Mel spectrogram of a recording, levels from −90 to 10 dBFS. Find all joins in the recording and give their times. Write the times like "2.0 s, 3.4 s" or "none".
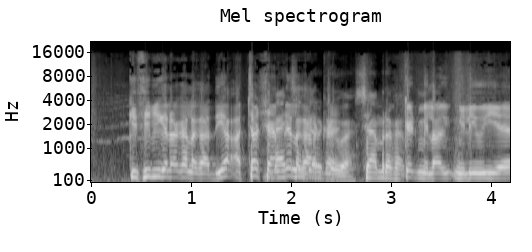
3.1 s

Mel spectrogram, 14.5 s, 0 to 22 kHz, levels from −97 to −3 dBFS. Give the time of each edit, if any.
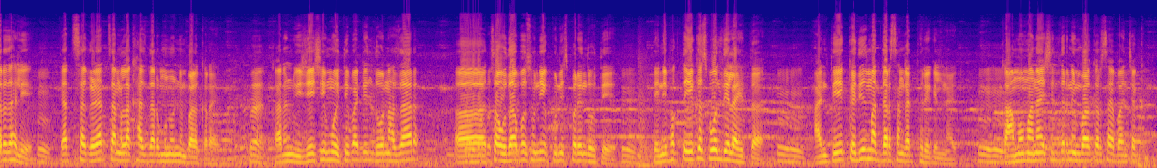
none

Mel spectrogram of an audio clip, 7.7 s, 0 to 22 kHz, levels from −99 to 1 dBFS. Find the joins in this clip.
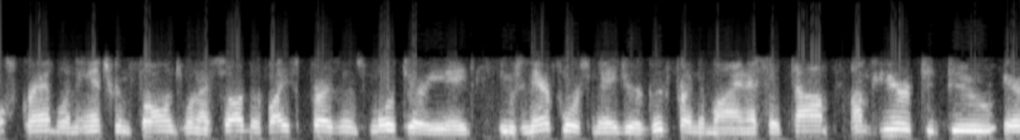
3.6 s, 6.3 s

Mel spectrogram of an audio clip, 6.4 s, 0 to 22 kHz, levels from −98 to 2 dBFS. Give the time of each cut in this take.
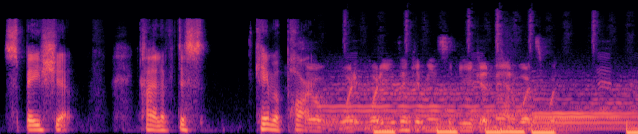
3.1 s

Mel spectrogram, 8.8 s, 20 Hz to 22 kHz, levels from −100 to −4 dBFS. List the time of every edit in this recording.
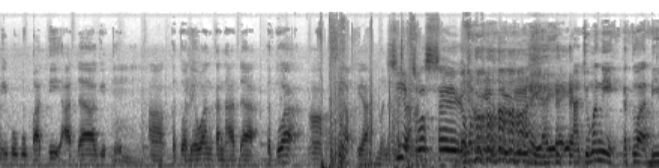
7.7 s

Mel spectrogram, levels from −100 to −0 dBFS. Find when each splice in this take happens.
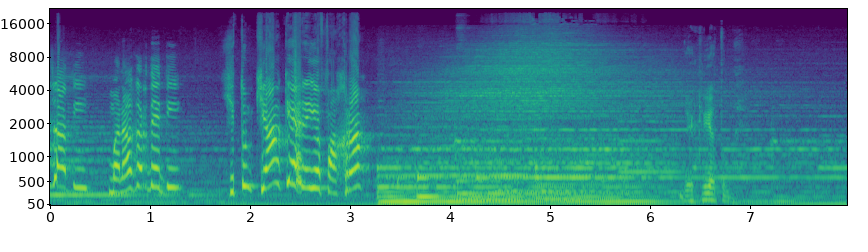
none

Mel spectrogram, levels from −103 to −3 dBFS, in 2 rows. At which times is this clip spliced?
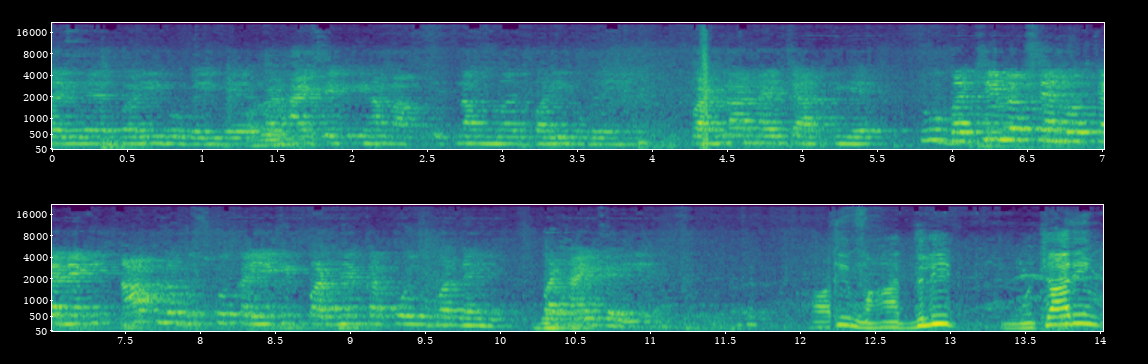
12.2 s

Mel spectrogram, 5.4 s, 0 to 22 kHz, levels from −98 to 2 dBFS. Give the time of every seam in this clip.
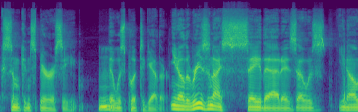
2.5 s

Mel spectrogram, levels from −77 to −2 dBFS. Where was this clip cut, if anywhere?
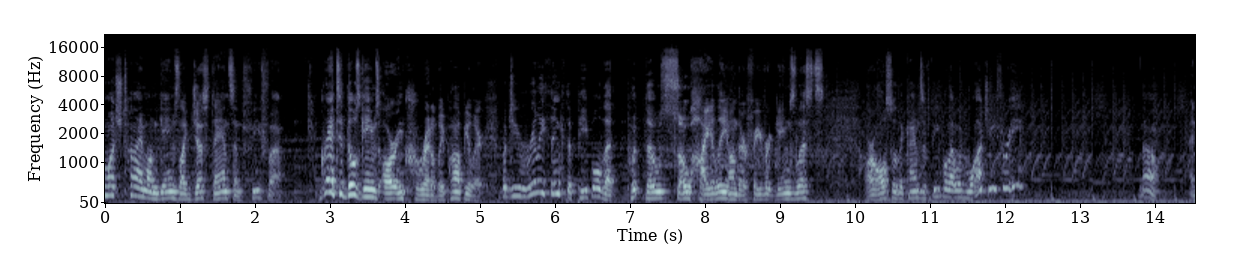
none

